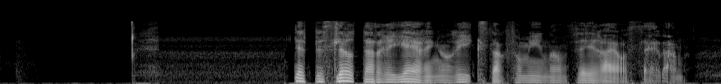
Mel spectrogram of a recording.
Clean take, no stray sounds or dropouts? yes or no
yes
